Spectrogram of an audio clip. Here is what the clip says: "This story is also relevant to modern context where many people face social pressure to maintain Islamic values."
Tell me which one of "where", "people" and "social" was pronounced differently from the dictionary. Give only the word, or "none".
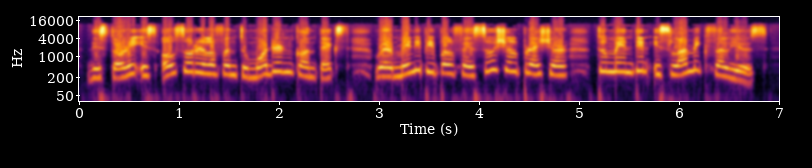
none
